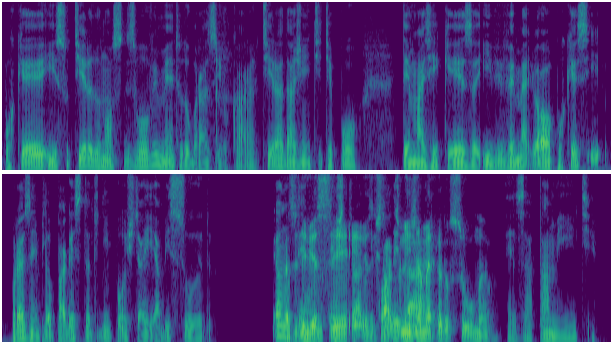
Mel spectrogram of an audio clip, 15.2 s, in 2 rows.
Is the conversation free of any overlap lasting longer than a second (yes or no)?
no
